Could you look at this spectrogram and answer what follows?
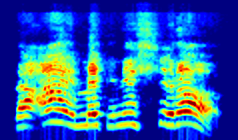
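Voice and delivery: usual speaking voice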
